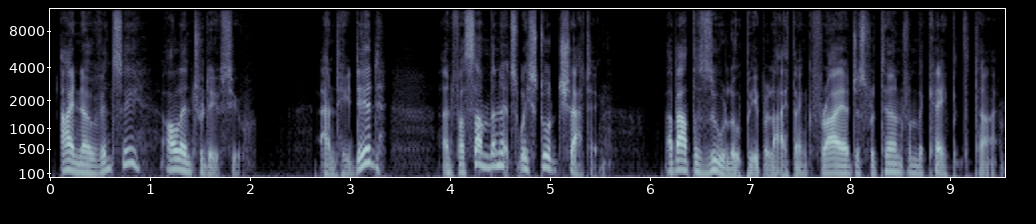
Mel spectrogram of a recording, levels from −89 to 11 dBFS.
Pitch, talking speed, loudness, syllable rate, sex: 130 Hz, 200 wpm, -22 LUFS, 6.1 syllables/s, male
